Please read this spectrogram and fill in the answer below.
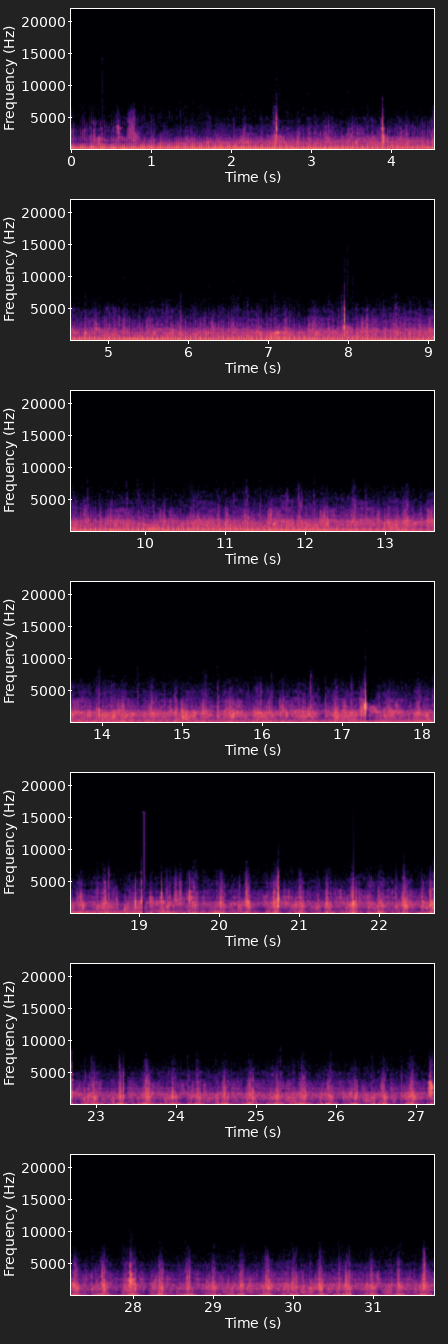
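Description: A runner's footfalls on a paved road, picked up by a body-worn camera as a steady rhythm of about three knocks a second. Under them, for the first two-thirds, a steady low drone that cuts off suddenly.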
